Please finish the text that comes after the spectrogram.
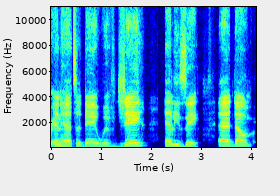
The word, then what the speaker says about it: Elizeé: Yeah, Elizeé. That's kind of like there's a drink. I think it's Alizé. Alize. Yeah, it's similar pronunciation Yeah, anybody ever tell you something about that?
